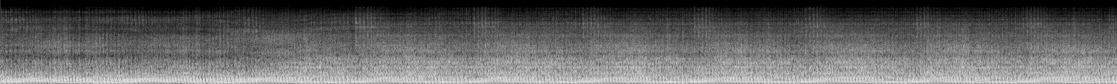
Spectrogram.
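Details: PowerSmart MB5040B 4400 W generator, cold start at 25°F with full choke, eco mode off, no load: steady even engine drone; normal smooth running.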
